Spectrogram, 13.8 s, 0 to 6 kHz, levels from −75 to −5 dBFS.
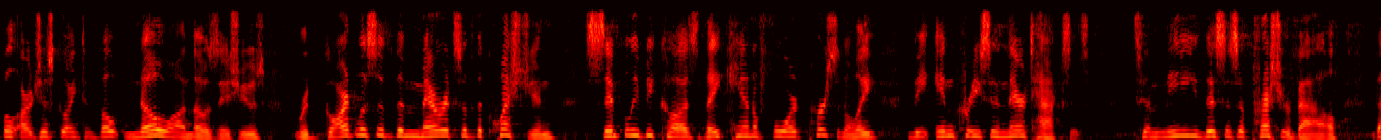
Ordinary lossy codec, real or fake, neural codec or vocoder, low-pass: AAC, 48 kbps; fake; codec, 16 kHz in and 24 kHz out, 2.2 kbps, FireRedTTS-2 codec; 5.4 kHz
